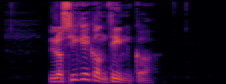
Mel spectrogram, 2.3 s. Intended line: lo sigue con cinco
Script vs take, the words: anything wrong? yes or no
no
